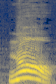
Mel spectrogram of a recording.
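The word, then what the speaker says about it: know: سبيك يتحدث والماضي سبوك نو يعرف ما بنطق حرف ال والماضي نو برضو عرفه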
